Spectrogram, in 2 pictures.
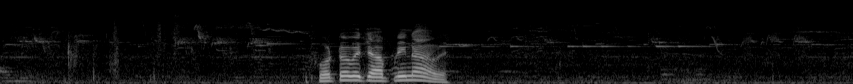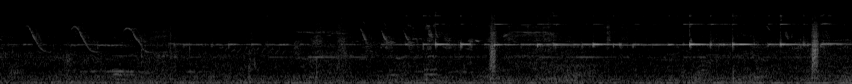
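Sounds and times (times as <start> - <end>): small birds chirping: 0.0 - 3.4, 4.5 - 17.0.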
